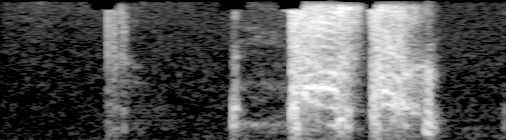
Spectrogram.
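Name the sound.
coughing and throat clearing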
